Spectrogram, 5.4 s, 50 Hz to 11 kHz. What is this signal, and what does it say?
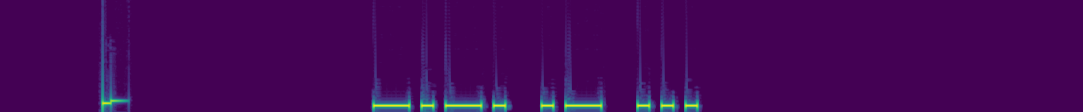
Morse code, heard as a keyed tone, about 20 wpm, 700 Hz. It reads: CAS
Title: Build A Word - 3 Letters At A Time - 6-Letter Words - 20wpm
